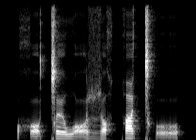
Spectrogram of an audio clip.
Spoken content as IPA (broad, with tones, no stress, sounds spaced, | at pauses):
x ɔ̰˦ ǀ ø˧ w ɔ̰˧ ɮ ʊ˨ χ q i˦ ǀʰ o̰˨˦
